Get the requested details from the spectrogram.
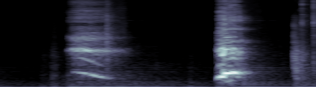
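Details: Streamer talking in a quiet room: two abrupt, voiced catches about a second apart, hiccups.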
